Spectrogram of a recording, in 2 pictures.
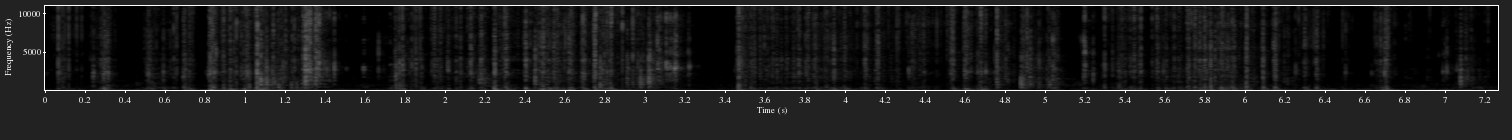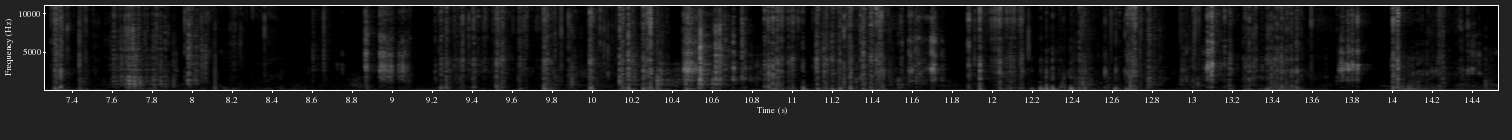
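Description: A hand-sized solid bar of soap with a black glitter coating and a striped orange and yellow interior is held in the fingers and shaved with a metal utility knife blade. Dense, bright scraping and crisp cutting rasps come in quick bursts with little low end, as the blade cuts crumbly flakes from the bar.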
